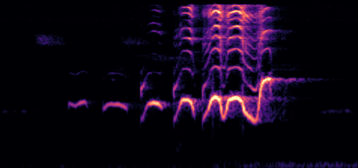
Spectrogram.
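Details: Black-naped oriole from Aceh, Sumatra, giving a shama-style phrase: two short soft whistles, then a louder undulating whistled run that rises at the end, all within about a second and a half.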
